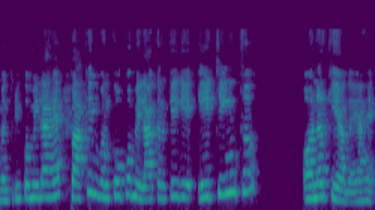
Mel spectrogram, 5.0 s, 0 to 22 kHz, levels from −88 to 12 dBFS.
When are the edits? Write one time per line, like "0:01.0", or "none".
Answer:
0:00.9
